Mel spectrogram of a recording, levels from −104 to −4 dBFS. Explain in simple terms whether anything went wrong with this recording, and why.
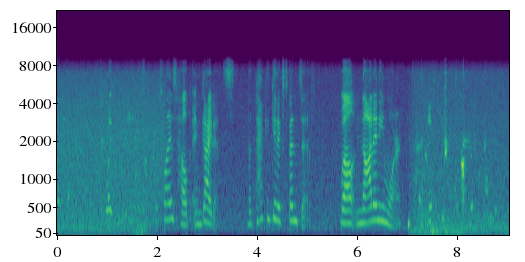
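Two things went wrong. Both are typical of a call where both people talk at once.

Speech suppressed in double talk: the voice dips or drops out at 0.0 to 0.32 s, 0.93 to 1.73 s and 1.9 to 2.1 s. From 7.32 s to the end it is pushed down hard. The likely cause is that the echo canceller confused this voice with loudspeaker sound and turned both down.

Echo leak: from 0.07 to 2.18 s, and again briefly at 7.25 to 7.29 s, a faint copy of the voice trails about a fifth of a second behind. It most likely comes from a loudspeaker on the other end whose echo canceller let some sound slip back.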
